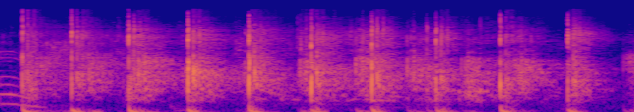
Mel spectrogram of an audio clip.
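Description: Sparse applause for Austin Community College at a public hearing: about a dozen distinct, evenly spaced claps, fairly quiet and clearly separated, sounding like one or a few people clapping rather than a full crowd.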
